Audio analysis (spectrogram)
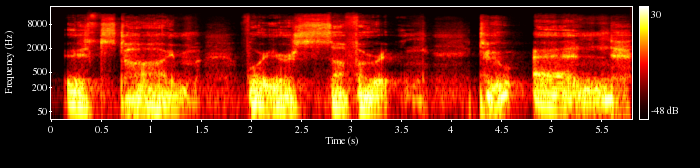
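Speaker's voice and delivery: very low, deep villain or monster voice. Speaker does a voice and asks the others to guess it, Vecna voice. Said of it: "Can anyone guess that voice?".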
